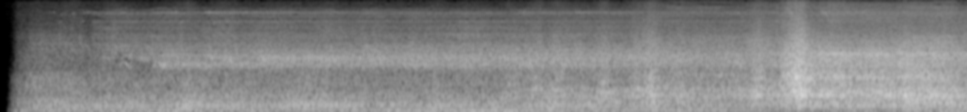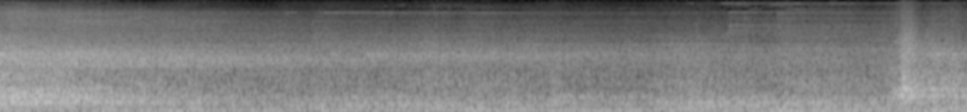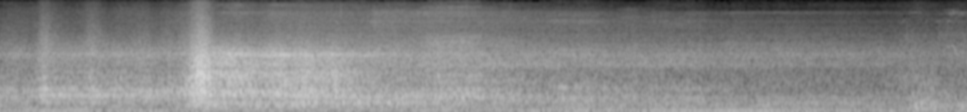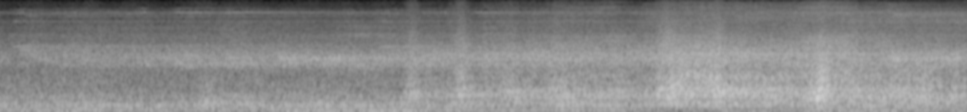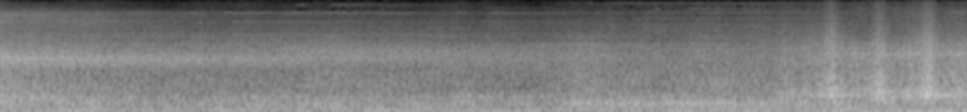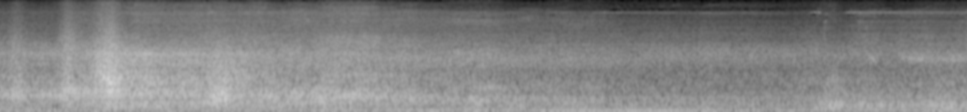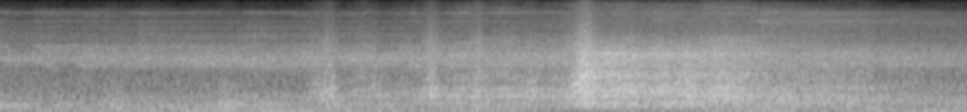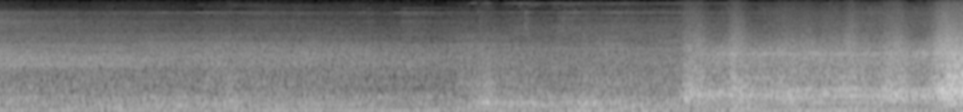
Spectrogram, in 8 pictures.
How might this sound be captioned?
Dark Scape Temple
